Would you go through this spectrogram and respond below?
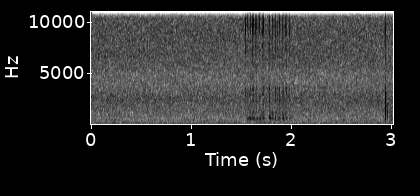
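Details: A kitten on a mountain homestead in western Wyoming purrs in a steady, low rumble throughout, with a brief rustle partway through and a sharp click near the end.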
